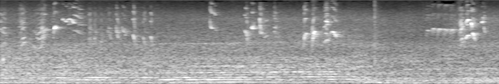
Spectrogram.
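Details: Caged four-month-old European goldfinch, hand-fed daily, sings its early practice subsong while perched on and beside the feeding hand; soft, scattered high twittering chirps come in brief bursts over a steady low hum.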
